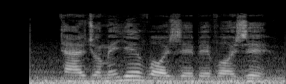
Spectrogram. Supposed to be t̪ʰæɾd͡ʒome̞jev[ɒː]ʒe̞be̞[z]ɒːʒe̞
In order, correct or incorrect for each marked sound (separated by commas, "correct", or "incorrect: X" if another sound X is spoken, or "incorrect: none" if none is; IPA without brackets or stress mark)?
correct, incorrect: v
